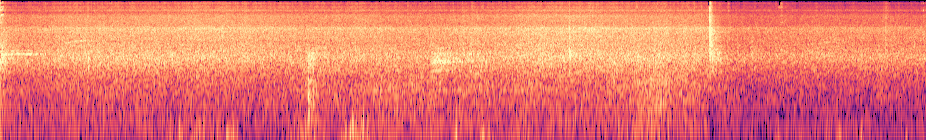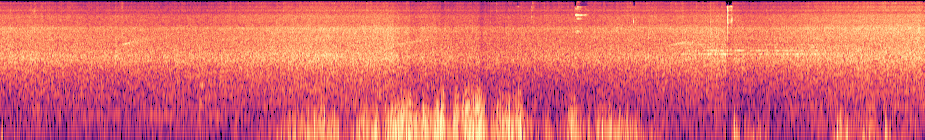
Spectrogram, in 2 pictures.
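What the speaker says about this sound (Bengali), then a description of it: "হাওয়া শুরু হয়ে গেছে, শুরু হয়ে গেছে হাওয়া।" Steady wind blowing through trees near houses, a broad continuous rush of rustling leaves, with a stronger gust surging toward the end; a plastic tarp on a neighbouring building under construction is nearby.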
